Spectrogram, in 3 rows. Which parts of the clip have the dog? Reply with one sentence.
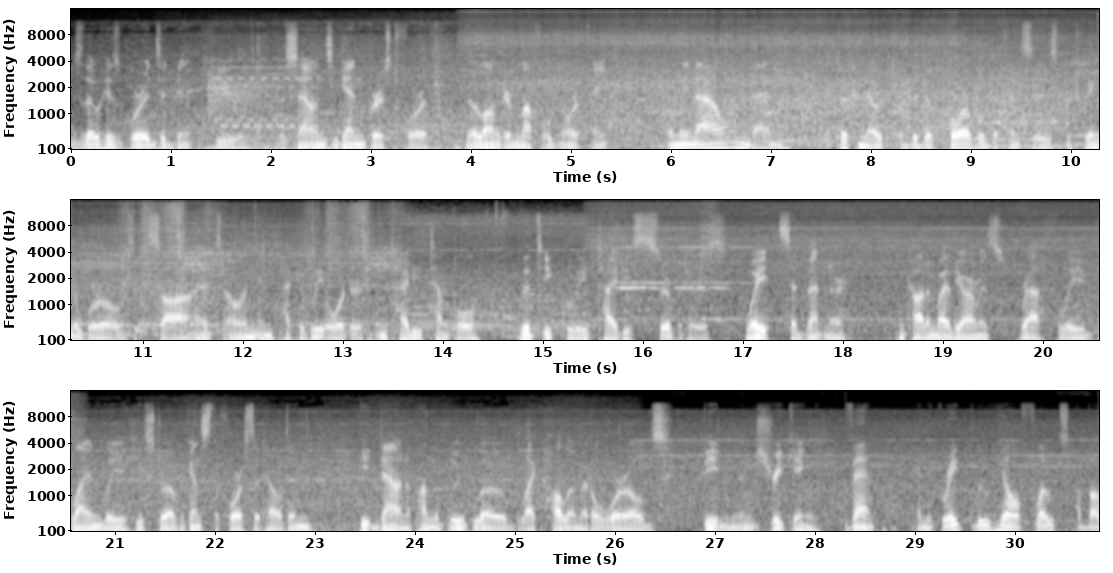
The dog can't be heard in this clip.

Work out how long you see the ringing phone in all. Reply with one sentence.
The ringing phone can be heard for 3 seconds in total.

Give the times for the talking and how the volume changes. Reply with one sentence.
You can hear the talking from 0.0 to 30.8 s, at a steady volume.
